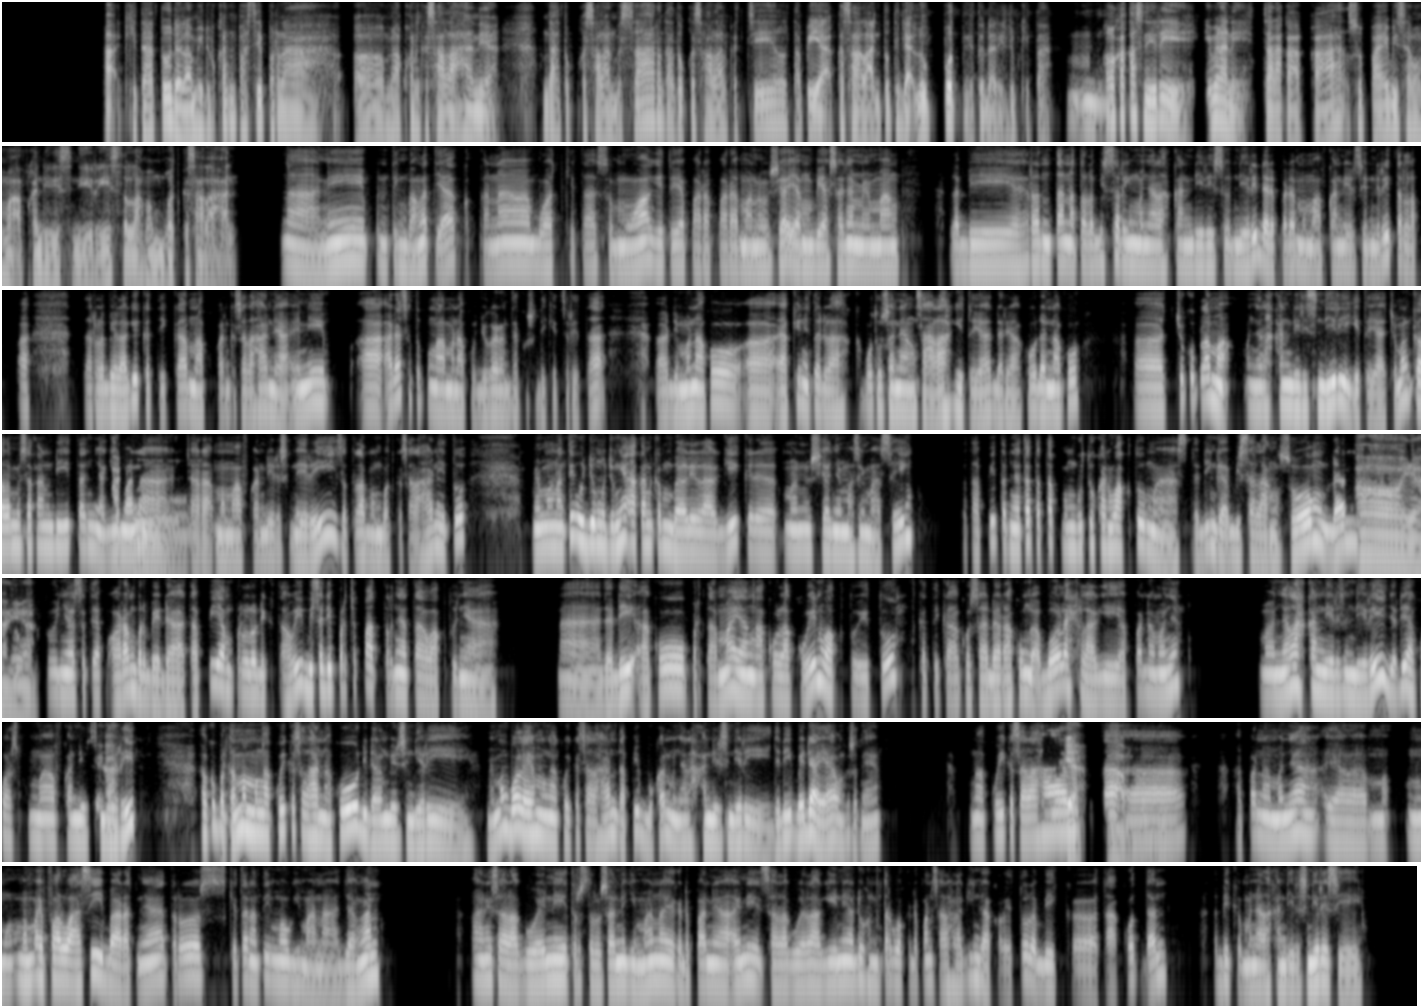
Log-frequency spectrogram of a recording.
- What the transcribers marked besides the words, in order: none
- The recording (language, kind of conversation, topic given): Indonesian, podcast, Bagaimana kamu belajar memaafkan diri sendiri setelah membuat kesalahan besar?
